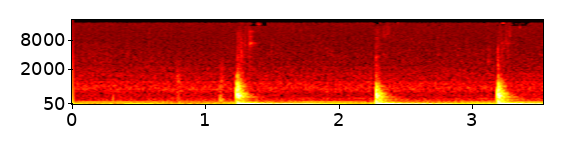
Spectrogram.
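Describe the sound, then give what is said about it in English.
Three heavy, hollow knocks on a front door, evenly spaced about a second apart, each with a deep booming thud and short resonant tail, loud with no voices. “What's that knocking? Do you hear it?”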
